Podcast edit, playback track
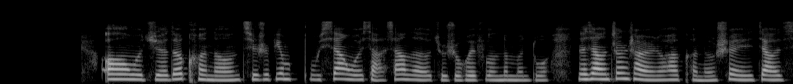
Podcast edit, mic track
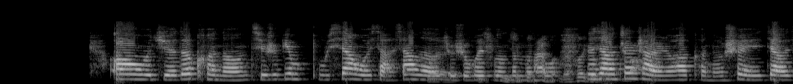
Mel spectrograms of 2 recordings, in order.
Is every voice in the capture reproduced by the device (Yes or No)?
No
